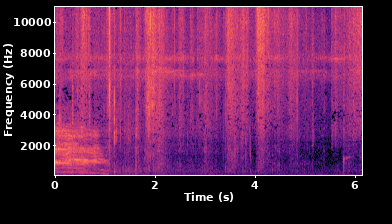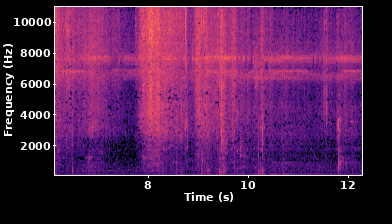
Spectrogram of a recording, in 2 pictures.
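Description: One long drawn-out call right at the start, lasting about a second and a half and sliding down in pitch at its end, like a cow's moo. After it come quieter scattered snaps and rustles of steps through undergrowth.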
